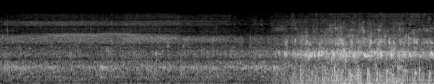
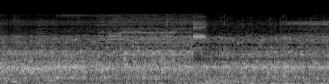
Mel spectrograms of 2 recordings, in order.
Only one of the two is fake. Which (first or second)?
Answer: first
